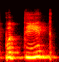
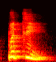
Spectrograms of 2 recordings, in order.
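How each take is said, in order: First: The word ends with an audible t sound. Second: The word ends in a vowel, no t sound. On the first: The speaker calls it wrong. "I don't say petite until unless it's followed by a vowel" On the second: The speaker calls it right. "If I say the word uh, petit"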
